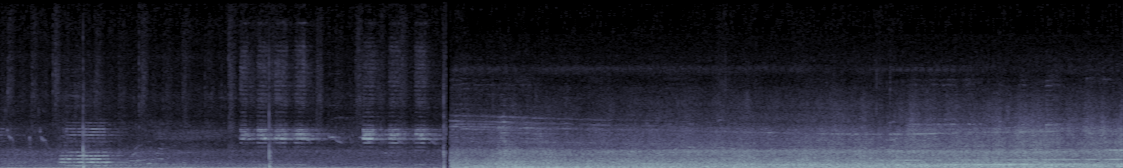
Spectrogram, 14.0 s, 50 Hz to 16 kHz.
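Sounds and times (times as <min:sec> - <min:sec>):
airliner engine rushing: 0:05.6 - 0:14.0.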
